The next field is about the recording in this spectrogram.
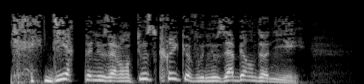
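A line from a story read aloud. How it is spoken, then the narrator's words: Exclaimed. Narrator (French): s'écria-t-il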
